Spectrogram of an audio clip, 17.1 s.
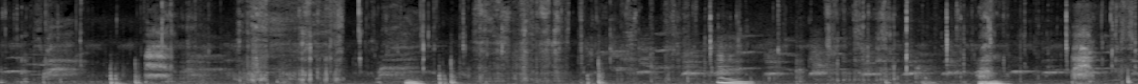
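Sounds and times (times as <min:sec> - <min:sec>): wet chewing and biting: 0:00.0 - 0:17.0
person humming: 0:10.8 - 0:11.4.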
